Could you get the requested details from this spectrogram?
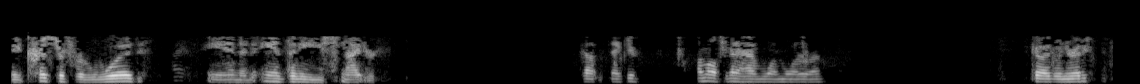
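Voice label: Sheriff Dispatch, Scanner audio recording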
